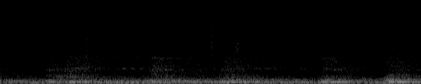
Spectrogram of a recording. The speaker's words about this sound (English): Nothing like muscle cars.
